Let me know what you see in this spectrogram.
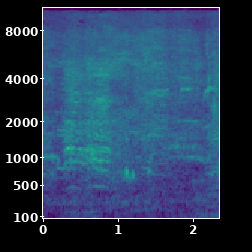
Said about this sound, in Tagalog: Yan oh, bagong sisiw ng pabo.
